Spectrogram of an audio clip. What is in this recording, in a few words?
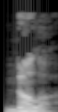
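"nullah", British English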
